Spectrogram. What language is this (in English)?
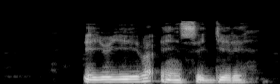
Ganda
